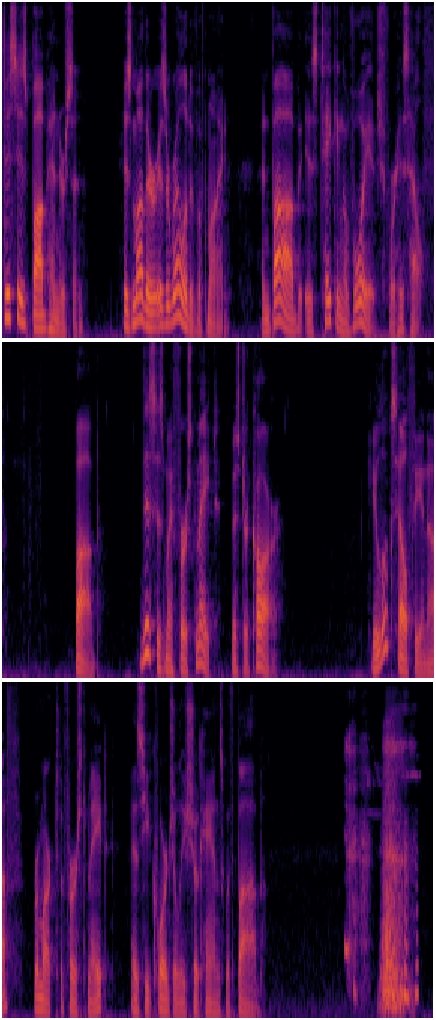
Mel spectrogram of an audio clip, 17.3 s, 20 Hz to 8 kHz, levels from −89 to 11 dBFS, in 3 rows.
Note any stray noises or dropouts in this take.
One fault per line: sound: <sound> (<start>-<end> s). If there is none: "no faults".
sound: laugh (16.1-17.1 s)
